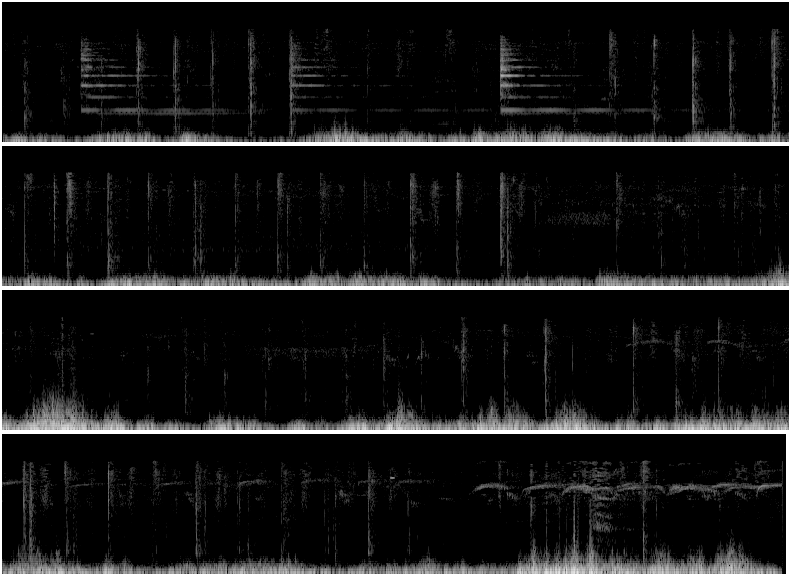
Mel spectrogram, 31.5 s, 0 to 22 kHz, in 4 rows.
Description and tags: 20200501 Exercici matinal al terrat - Ejercicio matinal en la azotea
Ejercicio matinal en la azotea último día de confinamiento duro
Dispositius/Dispositivos/Equipment: ZOOM H6
Autor/Author: Ariadna Pujol
field-recording, soundscape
